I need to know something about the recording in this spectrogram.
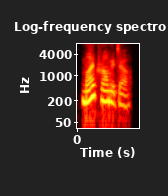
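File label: "micrometer", English, Indian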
